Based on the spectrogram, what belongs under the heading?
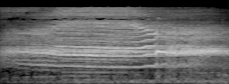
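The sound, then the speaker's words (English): A robot baby, turned back on and trembling, gives a loud, shrill screeching wail like a baby's cry, held steadily for several seconds with a slight shift in pitch near the end and no talking over it. “Instead, she scooped up little brother and turned him on again. He trembled and screeched louder than ever.”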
